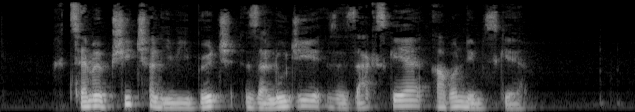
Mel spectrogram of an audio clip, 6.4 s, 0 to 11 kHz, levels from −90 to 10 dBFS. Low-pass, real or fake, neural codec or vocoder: 9.9 kHz; fake; vocoder, 24 kHz, 100 mel bands, Vocos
